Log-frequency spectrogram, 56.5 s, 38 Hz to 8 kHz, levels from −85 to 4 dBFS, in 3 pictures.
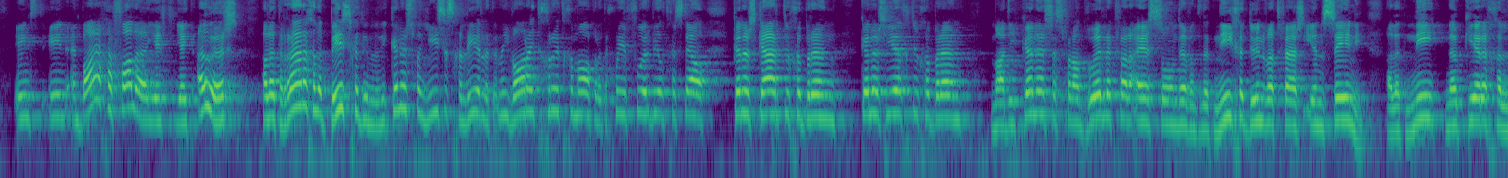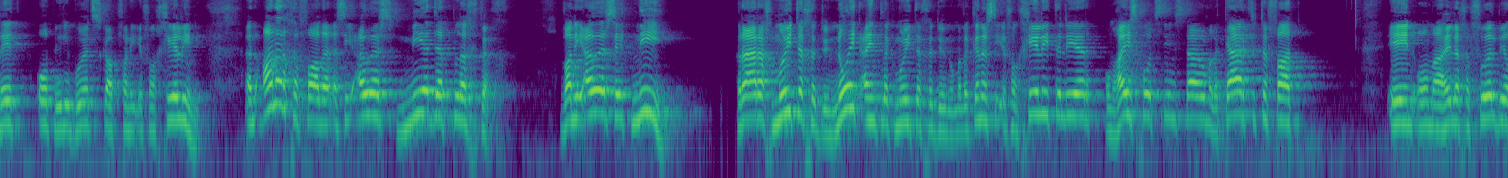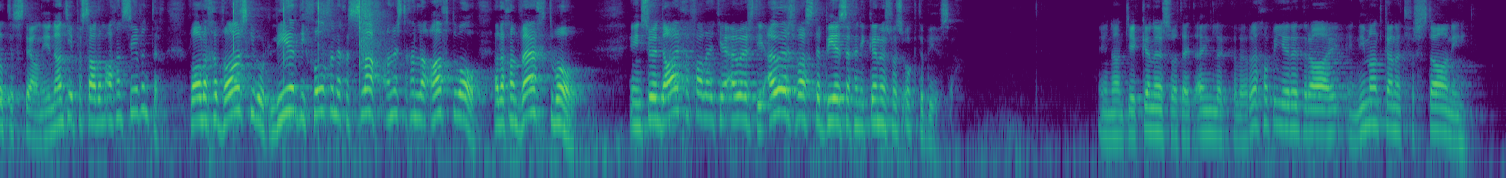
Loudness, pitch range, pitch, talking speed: -20 LUFS, 190-245 Hz, 220 Hz, 185 wpm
